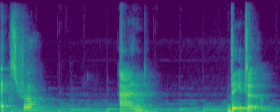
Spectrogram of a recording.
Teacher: Notice how the last sound for both of these, the final sound is very soft, it's free, it's not stressed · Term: schwa sound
